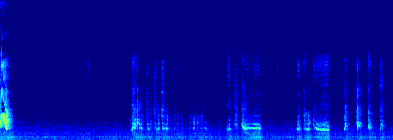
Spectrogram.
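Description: A cockatiel chatters in short, scratchy bursts, mimicking speech-like phrases, over a steady low hum.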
